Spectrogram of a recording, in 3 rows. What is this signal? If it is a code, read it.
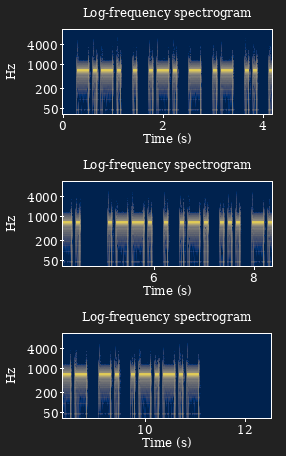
Morse code, heard as a keyed tone, about 14 wpm, 700 Hz. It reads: CERTAIN PERSON.
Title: Sentences from Top 500 Words 15wpm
